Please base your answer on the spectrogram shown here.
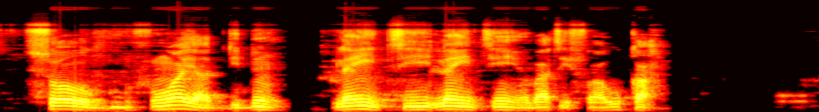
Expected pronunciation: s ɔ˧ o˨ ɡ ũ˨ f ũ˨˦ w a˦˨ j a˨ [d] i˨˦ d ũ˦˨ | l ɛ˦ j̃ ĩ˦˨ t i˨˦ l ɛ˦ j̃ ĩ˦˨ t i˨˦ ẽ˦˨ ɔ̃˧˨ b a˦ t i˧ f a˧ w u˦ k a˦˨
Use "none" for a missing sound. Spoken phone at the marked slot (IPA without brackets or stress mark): d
